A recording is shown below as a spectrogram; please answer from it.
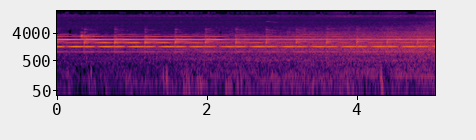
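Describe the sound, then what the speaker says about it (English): An Edmonton Capital Line LRT train approaches a level crossing near 121 Avenue between Coliseum and Belvedere stations, its steady rumble accompanied by the regular high dinging of the crossing bells, with no one talking. "There's a train coming all the way from Coliseum right now."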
